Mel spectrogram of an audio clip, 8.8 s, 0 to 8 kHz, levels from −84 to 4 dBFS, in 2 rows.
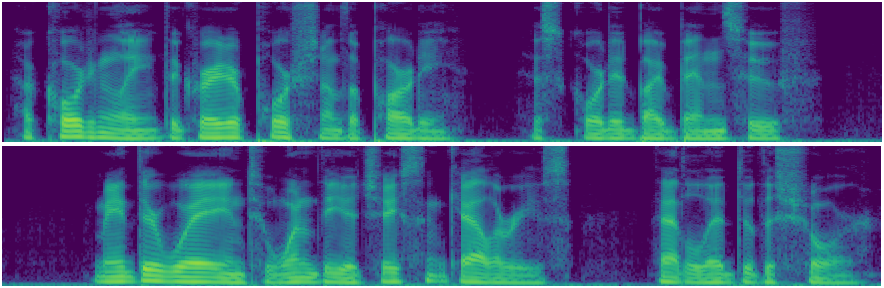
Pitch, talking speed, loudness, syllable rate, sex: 90 Hz, 170 wpm, -18 LUFS, 5.7 syllables/s, male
